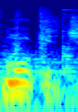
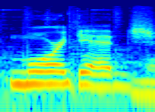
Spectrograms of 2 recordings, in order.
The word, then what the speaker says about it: mortgage: mortgage with a t yeah it has a t in it but you don't pronounce it you say mortgage morgage so not Mort mortgage not mortgage morgage morgage yeah I had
